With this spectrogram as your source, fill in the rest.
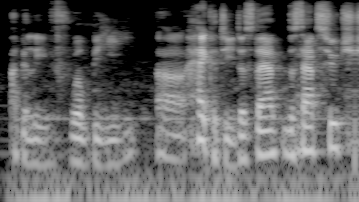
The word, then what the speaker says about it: Hecate: what he said huh she said Hecate he didn't say Haggerty oh hey hey Katie is like uh I think that's how you pronounce the name uh uh old uh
